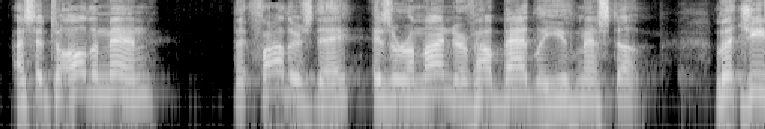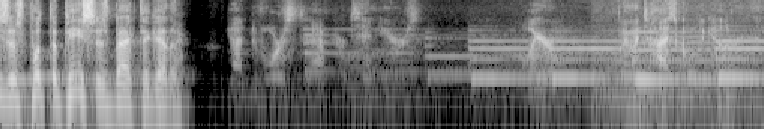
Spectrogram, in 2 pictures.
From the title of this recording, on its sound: LIVE from Extended Revival in Texas!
